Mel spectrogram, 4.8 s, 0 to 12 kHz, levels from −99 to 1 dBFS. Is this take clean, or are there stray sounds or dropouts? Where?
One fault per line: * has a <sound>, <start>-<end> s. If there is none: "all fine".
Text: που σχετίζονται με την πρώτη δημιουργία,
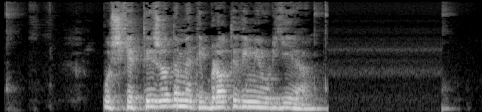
all fine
